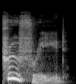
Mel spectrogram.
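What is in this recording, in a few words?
"proofread", British English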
